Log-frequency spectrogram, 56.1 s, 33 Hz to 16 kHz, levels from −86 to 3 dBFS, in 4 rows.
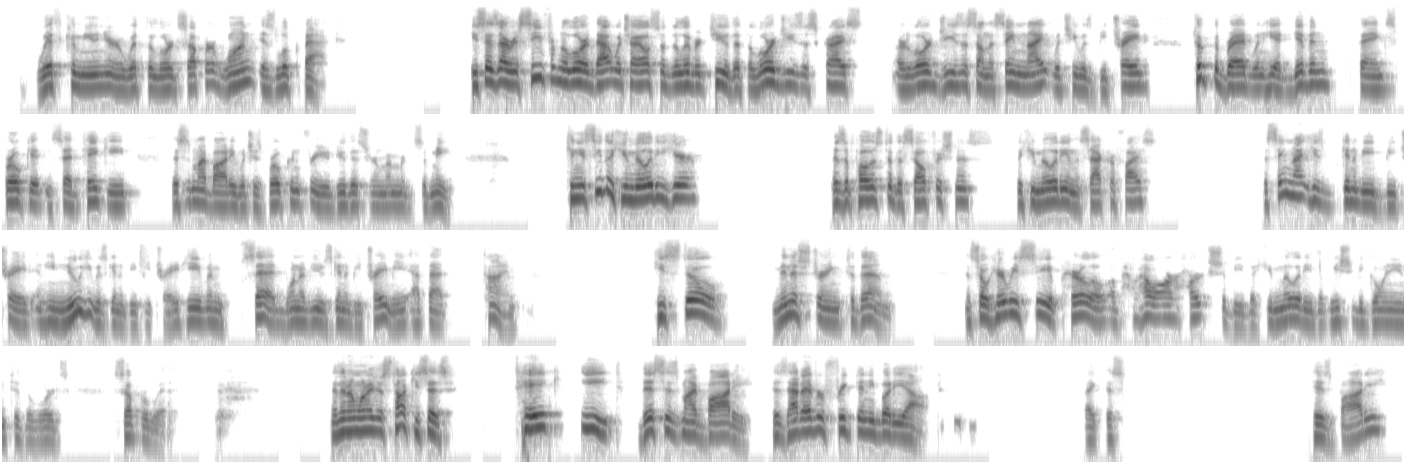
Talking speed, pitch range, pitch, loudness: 185 wpm, 125-170 Hz, 145 Hz, -36 LUFS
